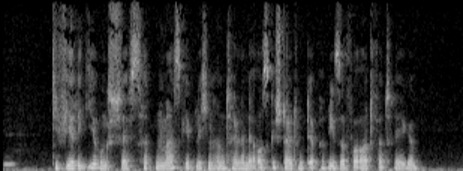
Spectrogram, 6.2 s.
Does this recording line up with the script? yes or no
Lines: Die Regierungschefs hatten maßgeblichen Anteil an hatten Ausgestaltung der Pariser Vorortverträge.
no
